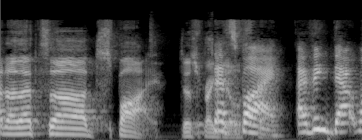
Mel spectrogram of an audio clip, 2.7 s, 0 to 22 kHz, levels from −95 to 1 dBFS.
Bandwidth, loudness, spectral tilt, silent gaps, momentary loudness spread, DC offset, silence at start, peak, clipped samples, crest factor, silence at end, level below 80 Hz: 12.5 kHz; -22 LUFS; -4 dB/octave; none; 10 LU; under 0.1%; 0 s; -6 dBFS; under 0.1%; 16 dB; 0 s; -64 dBFS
